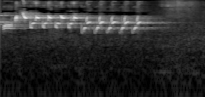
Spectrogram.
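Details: European goldfinch singing in the Spanish copia style, from Morocco: a rapid run of bright, high twittering notes stacked in layers, repeated about ten times over one and a half seconds, then fading to quiet.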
